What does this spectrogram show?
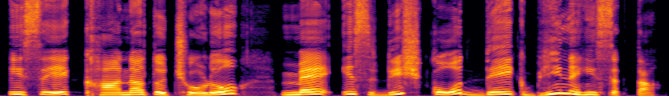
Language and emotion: Urdu, disgusted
